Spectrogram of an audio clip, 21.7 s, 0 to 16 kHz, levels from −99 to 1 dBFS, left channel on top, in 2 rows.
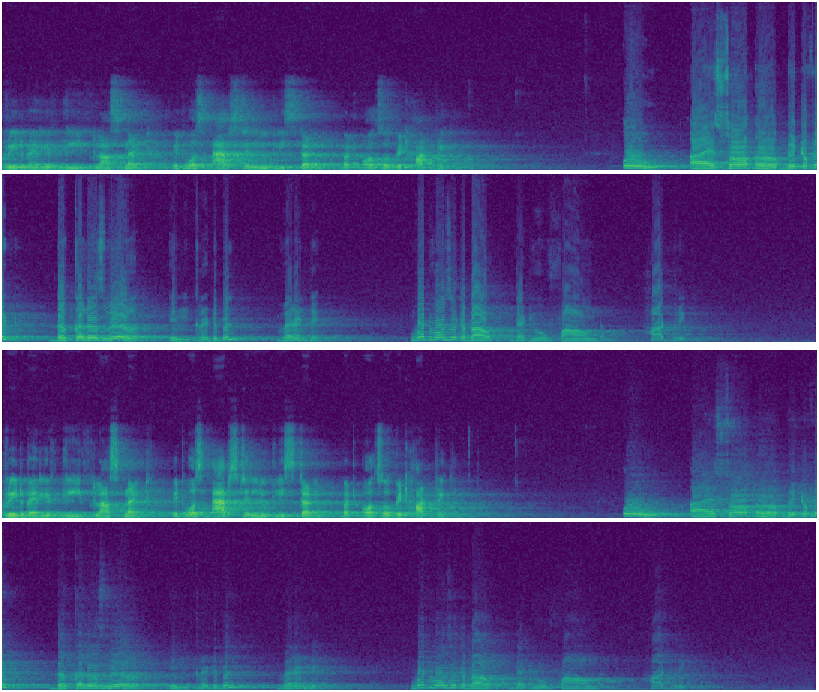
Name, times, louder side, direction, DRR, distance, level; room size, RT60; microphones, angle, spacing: voice 1, 0.0-6.1, right 2 dB, 70° right, 7 dB, 1.0 m, -27 dB
voice 2, 8.3-8.8 9.2-11.1 11.5-12.7 13.1-14.0 14.5-15.1 16.3-18.9 19.4-20.2, left 3 dB, 55° left, 10 dB, 0.7 m, -32 dB
20.0 x 15.5 x 3.4 m, 2.8 s
head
